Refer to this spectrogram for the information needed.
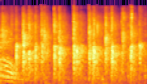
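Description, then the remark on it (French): An audience claps for a couple of seconds during a Buzz Radio broadcast: a loud, steady run of sharp, crisp hand claps. A brief voice is heard at the very start as the clapping begins. “C'est pas mal, on applaudit.”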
